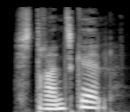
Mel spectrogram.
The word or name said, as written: strandskal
